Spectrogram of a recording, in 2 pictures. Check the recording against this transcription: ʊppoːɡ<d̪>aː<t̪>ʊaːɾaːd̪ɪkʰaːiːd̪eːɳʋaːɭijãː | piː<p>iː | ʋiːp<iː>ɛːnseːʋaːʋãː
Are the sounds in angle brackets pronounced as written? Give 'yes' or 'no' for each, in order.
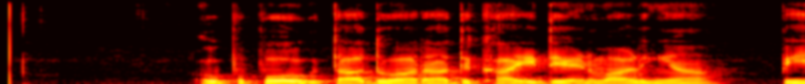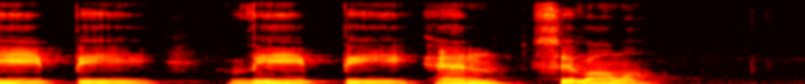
no, no, yes, yes

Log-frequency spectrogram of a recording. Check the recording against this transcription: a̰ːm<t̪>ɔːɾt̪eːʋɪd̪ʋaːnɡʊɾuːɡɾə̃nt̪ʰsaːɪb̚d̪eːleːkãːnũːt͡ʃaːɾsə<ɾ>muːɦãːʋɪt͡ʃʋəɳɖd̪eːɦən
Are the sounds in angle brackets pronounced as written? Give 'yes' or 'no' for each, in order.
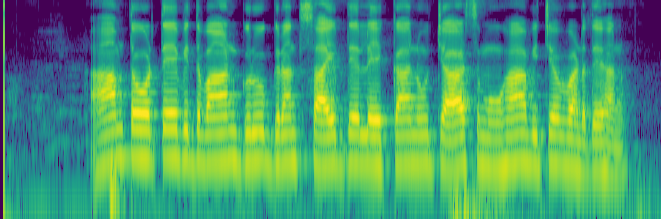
yes, no

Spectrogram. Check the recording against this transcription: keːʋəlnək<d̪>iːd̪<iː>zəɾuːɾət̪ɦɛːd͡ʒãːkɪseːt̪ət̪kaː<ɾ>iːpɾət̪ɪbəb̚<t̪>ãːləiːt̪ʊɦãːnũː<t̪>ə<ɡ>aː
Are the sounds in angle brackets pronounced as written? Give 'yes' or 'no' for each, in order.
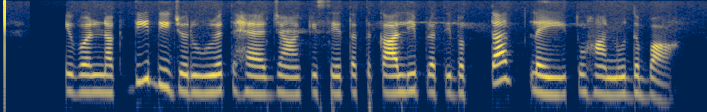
yes, yes, no, yes, no, no

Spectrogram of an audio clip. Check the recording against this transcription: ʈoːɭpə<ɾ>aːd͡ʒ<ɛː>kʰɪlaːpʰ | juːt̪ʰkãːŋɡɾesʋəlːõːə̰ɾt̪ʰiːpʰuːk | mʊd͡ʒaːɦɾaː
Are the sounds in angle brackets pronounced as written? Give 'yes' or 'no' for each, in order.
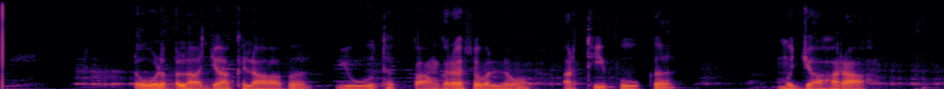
no, no

